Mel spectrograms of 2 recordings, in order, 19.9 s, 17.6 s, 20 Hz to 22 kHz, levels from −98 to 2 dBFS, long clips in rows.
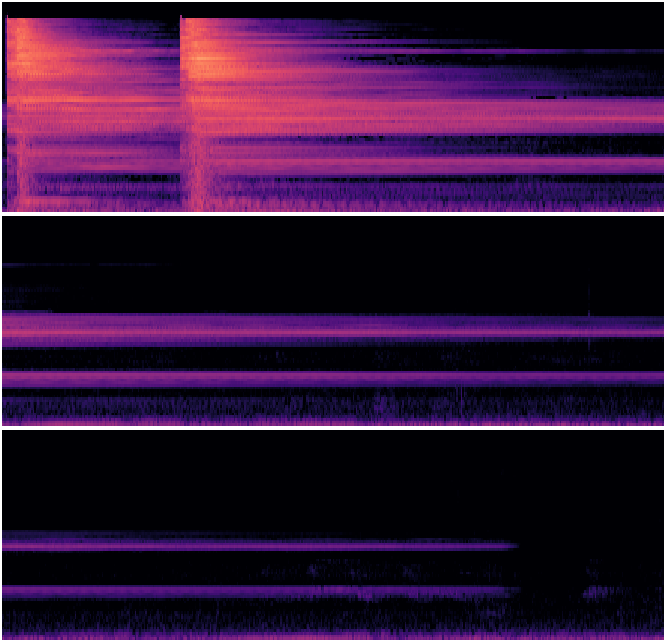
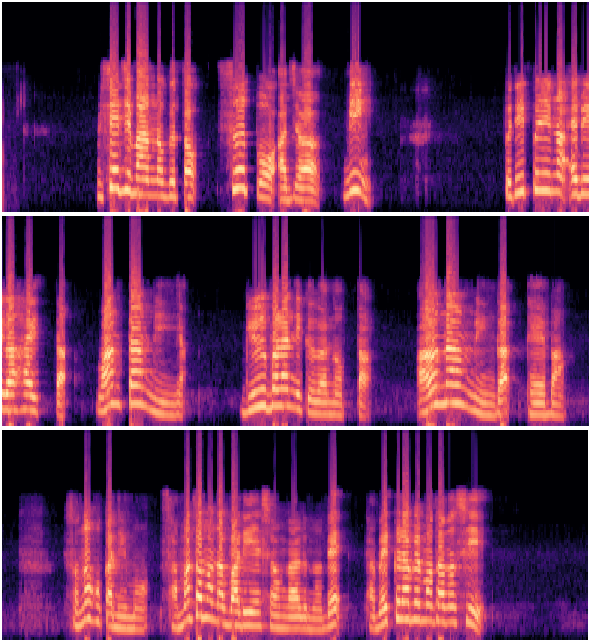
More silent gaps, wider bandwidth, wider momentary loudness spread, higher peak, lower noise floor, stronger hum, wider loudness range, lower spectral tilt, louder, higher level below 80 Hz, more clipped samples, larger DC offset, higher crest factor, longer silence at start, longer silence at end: neither; second, 16.5 kHz vs over 20 kHz; first, 30 LU vs 13 LU; about the same, -2 dBFS vs 0 dBFS; second, -65 dBFS vs -73 dBFS; neither; first, 27 LU vs 3 LU; second, 3.5 dB/octave vs -2.5 dB/octave; second, -16 LUFS vs -9 LUFS; second, -64 dBFS vs -42 dBFS; second, under 0.1% vs 3%; neither; first, 24 dB vs 12 dB; second, 0.05 s vs 0.95 s; first, 13.65 s vs 1.05 s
